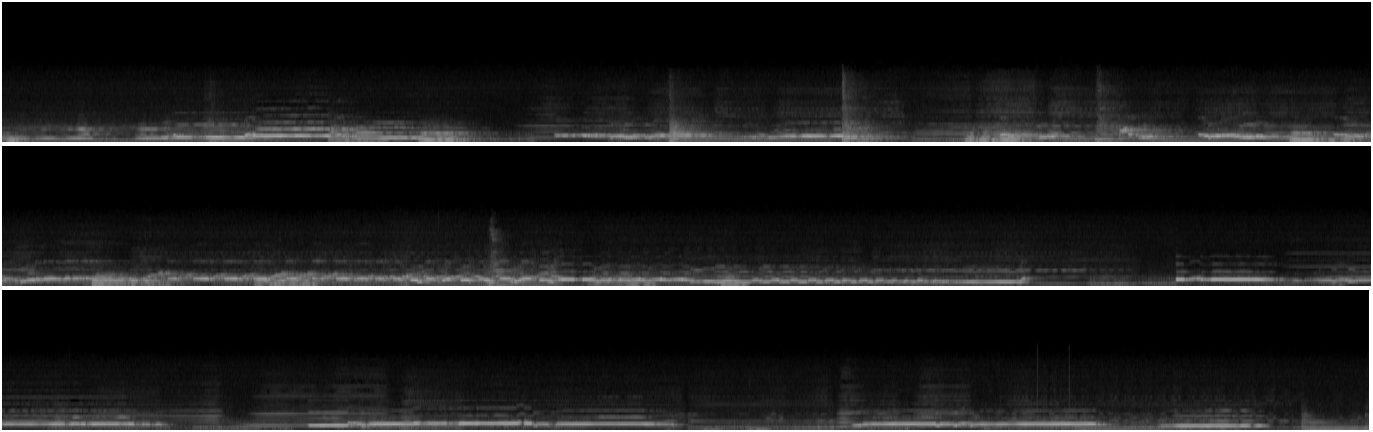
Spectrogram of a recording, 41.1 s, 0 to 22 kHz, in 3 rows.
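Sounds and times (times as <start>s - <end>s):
flute-like wind instruments melody: 0.0s - 41.0s.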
